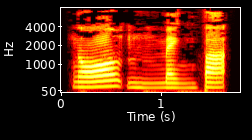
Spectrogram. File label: i dont understand, cantonese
